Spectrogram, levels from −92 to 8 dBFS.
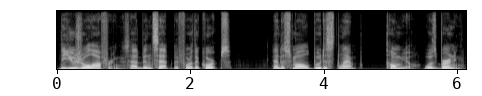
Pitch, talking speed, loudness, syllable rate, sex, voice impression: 110 Hz, 145 wpm, -17 LUFS, 5.2 syllables/s, male, very masculine, very adult-like, slightly old, very thick, slightly tensed, powerful, slightly dark, hard, very clear, very fluent, very cool, very intellectual, sincere, calm, very mature, very friendly, very reassuring, unique, slightly elegant, very wild, very kind, slightly modest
